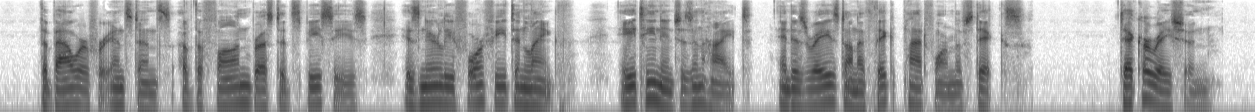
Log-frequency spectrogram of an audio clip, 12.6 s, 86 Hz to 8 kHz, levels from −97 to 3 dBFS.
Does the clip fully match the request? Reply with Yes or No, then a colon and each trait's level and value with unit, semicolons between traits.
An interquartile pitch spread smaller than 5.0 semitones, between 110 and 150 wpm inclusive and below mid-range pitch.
Yes: average, 2.9 semitones; average, 140 wpm; low, 115 Hz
